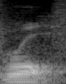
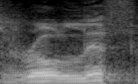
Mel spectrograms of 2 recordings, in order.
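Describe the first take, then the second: First: The name is said as one syllable. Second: The name is said as two syllables. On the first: The speaker calls it wrong. "I don't think it's Rolf" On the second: The speaker calls it right. "I think it's Rolif"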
